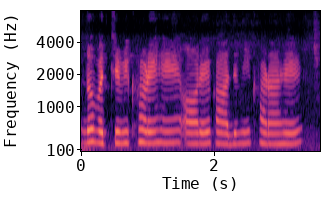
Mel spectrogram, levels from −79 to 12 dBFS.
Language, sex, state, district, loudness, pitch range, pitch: Hindi, female, Madhya Pradesh, Bhopal, -18 LUFS, 225-240 Hz, 235 Hz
